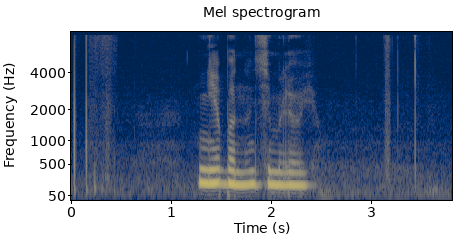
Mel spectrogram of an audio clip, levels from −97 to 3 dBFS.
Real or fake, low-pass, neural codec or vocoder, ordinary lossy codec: real; none; none; none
